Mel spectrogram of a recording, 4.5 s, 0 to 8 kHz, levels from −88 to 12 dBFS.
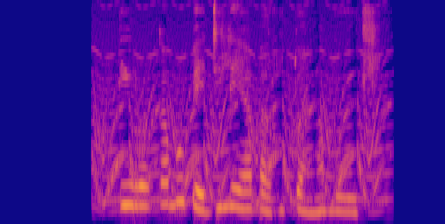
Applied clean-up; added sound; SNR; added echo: none; Alarm; 11 dB; none.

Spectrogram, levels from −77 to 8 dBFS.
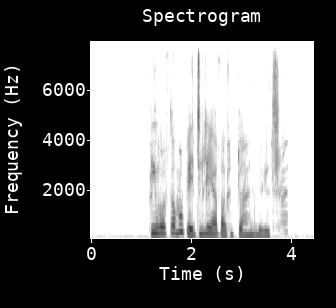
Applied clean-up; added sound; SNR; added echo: neural diffusion model UNIVERSE++.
